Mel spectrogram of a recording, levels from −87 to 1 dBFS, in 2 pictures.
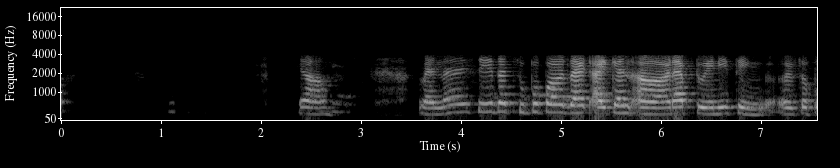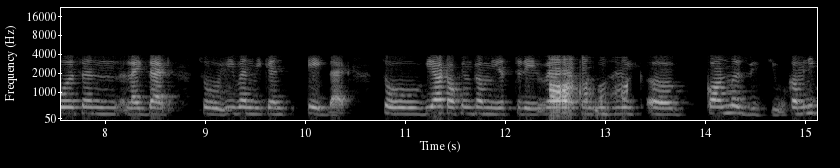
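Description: Speech carried over a G.726 telephone path, whose 250 Hz to 3.4 kHz band and light coding grain fit 32 kbit/s, has a codec payload misread from 12.44 to 13.27 s. The decoder reads each code word with its bits in the wrong order, burying the speech in harsh distortion. On a spectrogram this appears as dense broadband smear replacing the harmonics, and on a waveform as a jagged, noise-like stretch.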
